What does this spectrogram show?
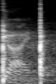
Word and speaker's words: Guy: pronunciation is Guy, the same word as Guy in French.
